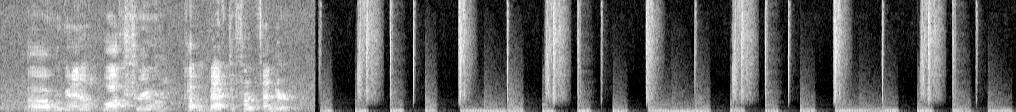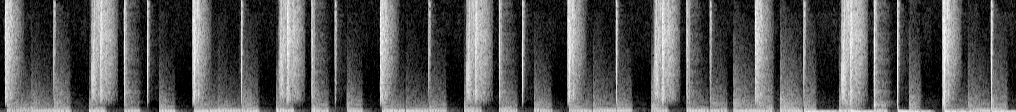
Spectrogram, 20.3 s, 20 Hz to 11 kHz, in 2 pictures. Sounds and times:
Music: 3.2 - 20.3.

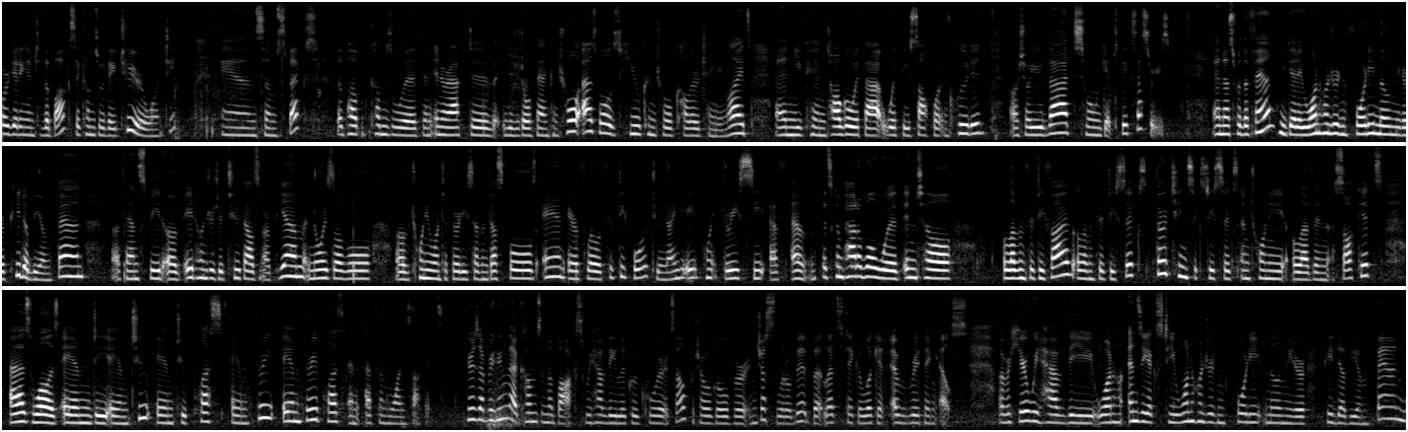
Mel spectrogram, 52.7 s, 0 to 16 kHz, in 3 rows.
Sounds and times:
Speech: 0.0 - 2.2, 2.8 - 14.6, 15.2 - 29.4, 30.1 - 52.6.

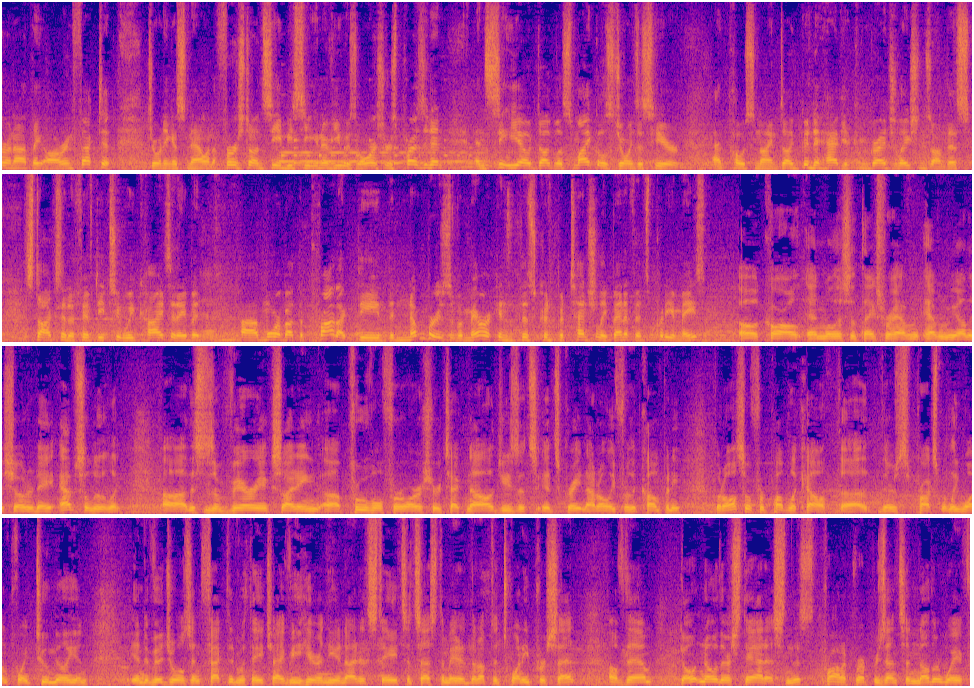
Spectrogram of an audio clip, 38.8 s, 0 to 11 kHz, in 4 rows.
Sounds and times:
Speech: 0.0 - 6.4, 7.2 - 38.7.

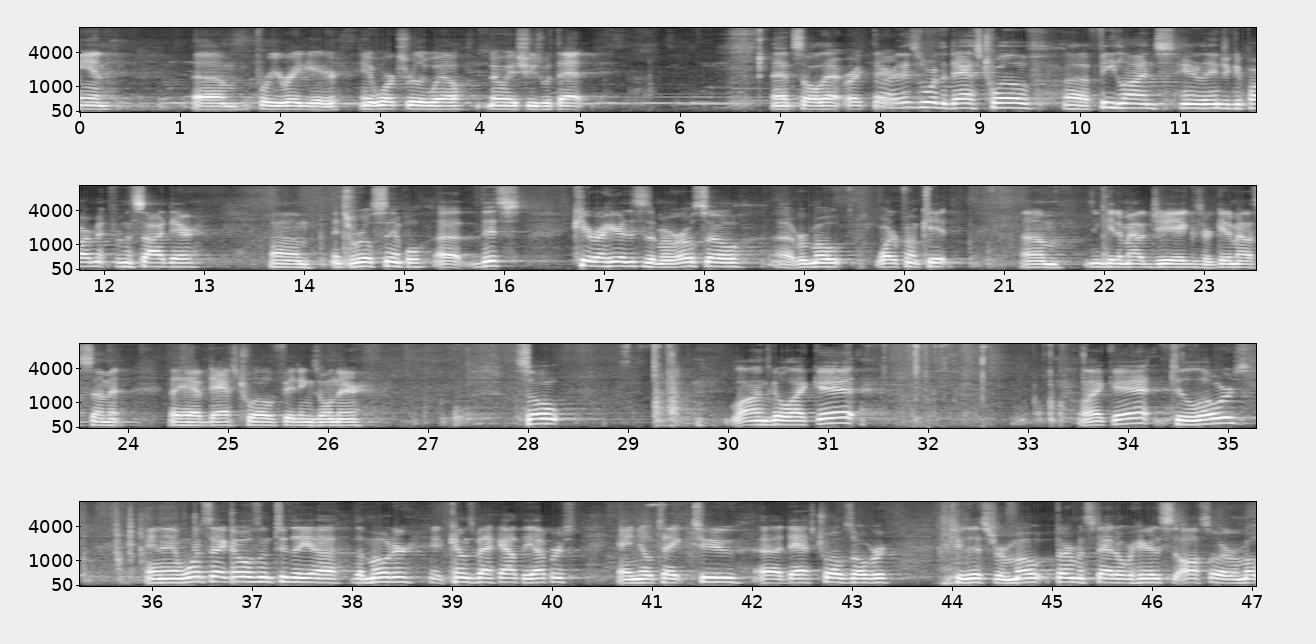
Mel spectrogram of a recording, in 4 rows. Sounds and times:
Speech: 0.0 - 5.9, 6.8 - 20.6, 21.2 - 26.6, 27.9 - 28.5, 30.0 - 31.5, 33.5 - 35.3, 36.0 - 47.0.

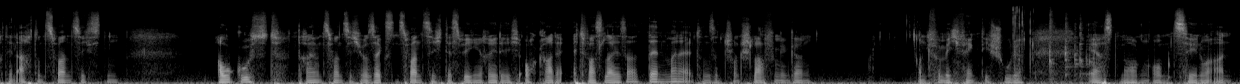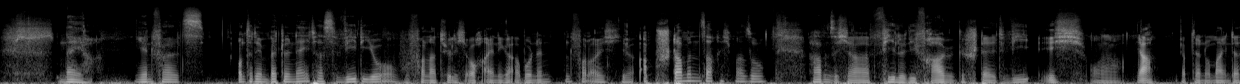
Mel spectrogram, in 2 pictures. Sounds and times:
Speech: 0.0 - 1.2, 2.2 - 8.2, 9.1 - 10.2, 10.9 - 12.4, 13.0 - 24.8.

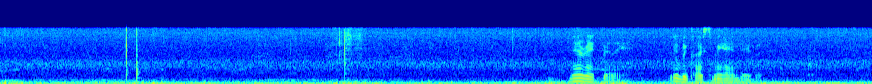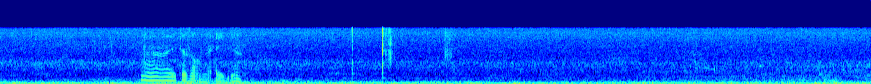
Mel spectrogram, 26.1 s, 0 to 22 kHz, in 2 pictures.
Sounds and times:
Outside, rural or natural: 0.0 - 26.1
Speech: 8.6 - 9.5, 10.1 - 11.5, 15.2 - 16.8.

